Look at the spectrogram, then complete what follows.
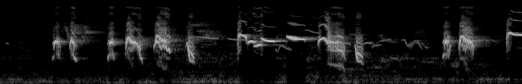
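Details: Oriental magpie-robin song used as a lure to provoke other birds to sing: loud whistled notes and sharp downward sweeps, with a few harsh squawky bursts, delivered in quick phrases separated by short pauses.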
